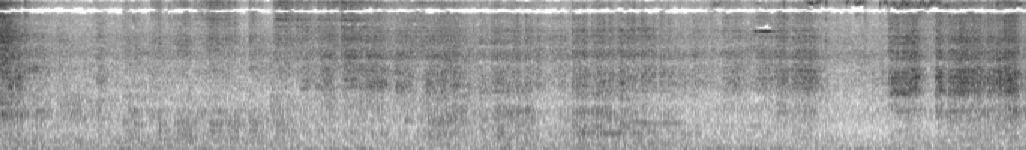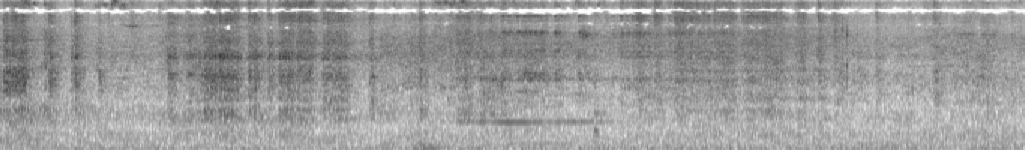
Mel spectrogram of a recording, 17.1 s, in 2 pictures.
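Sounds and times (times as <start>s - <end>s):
train wheels rumbling on rails: 0.0s - 17.0s
clicks and clacks: 7.4s - 17.0s.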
